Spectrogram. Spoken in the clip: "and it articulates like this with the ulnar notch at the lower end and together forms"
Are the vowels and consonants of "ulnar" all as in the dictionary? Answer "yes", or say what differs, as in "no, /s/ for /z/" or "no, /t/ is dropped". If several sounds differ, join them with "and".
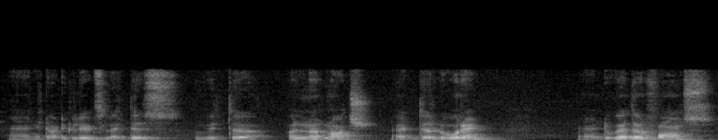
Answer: yes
